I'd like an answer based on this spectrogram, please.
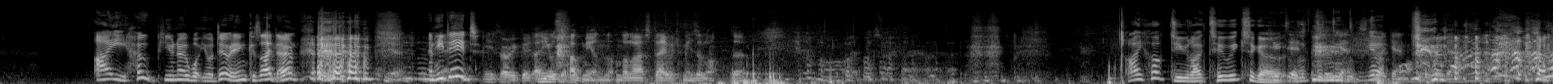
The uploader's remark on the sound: Recorded in front of a live audience at the Wellington Orbit cinema, we bring you a Q&A at the premier of Reduced to Clear. The film had just ended, the lights had just come up. The film that they has just showed to a full audience. Some questions from the audience.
